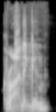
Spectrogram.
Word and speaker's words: Groningen: Our featured guest today on behalf of Labor 131 is Jason Resnikoff at the University of Groningen. Is that the best way to pronounce it?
